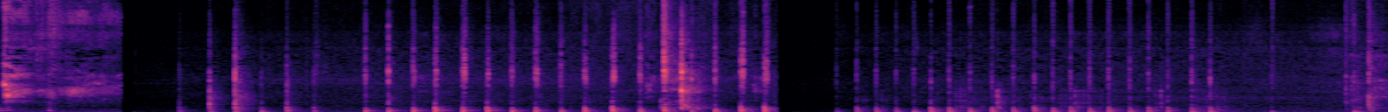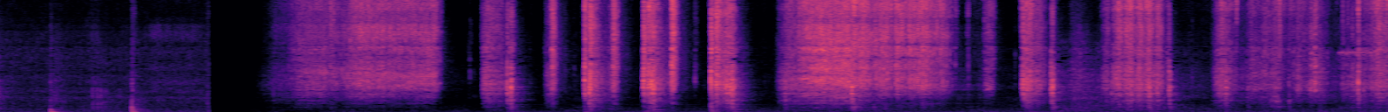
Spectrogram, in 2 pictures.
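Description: Fast, even run of soft thuds, about four or five a second, as a plastic mould and a slotted spatula are pressed and tapped into black sand on a countertop. After a sudden cut, a rattling hiss with quick clicks from the many metal pins of a pin art toy sliding.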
